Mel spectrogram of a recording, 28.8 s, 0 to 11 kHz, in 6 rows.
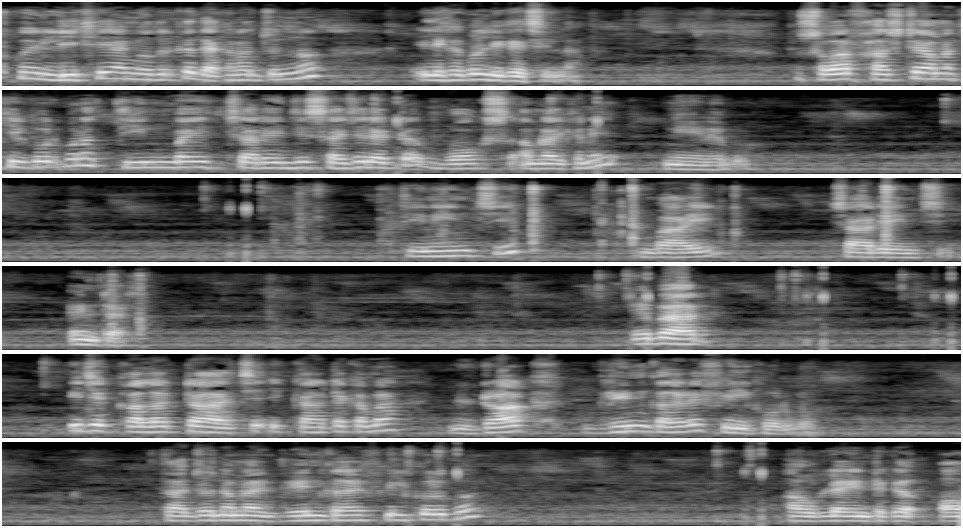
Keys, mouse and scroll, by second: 3.8 scroll down 1, 6.5 click, 6.6-10.6 drag, 12.2 3, 12.6 Tab, 13.9 4, 14.9 Return, 17.4-21.8 drag, 26.0 click, 27.6 right click.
